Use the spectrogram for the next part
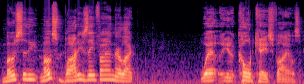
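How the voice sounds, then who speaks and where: A man's voice: a little high, very animated, moderate pace. A man hosting a casual comedy podcast, talking in rambling, profane tangents. He is also an impressionist.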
